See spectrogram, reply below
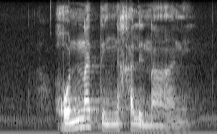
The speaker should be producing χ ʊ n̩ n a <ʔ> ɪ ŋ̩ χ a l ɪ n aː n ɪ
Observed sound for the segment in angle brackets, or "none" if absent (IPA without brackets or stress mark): t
